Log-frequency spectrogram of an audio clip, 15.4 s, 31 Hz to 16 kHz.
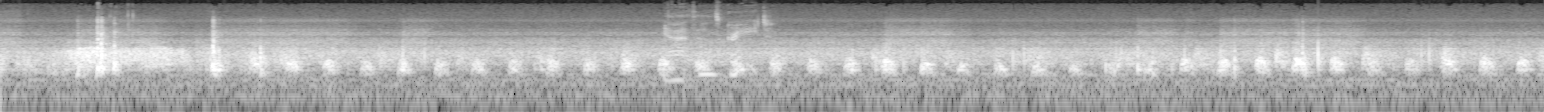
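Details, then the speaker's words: Fetal heartbeat heard for the first time on handheld Doppler at a prenatal visit: rapid, regular whooshing at about 150–160 beats a minute, called normal for this stage of pregnancy. "Yep, sounds beautiful."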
